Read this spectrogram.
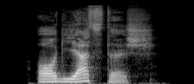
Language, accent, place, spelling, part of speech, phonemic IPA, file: German, Germany, Berlin, orgiastisch, adjective, /ɔʁˈɡi̯astɪʃ/, De-orgiastisch.ogg
- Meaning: orgiastic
